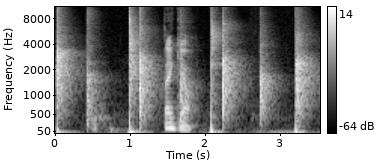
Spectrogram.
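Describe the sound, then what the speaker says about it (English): A small group gives Stacy a slow clap on a podcast set, about seven sharp, separate claps spaced unevenly over a few seconds, with a brief spoken thanks in the middle. "Slow clap. Slow it down."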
